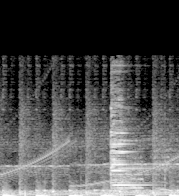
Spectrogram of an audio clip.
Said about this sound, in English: Okay, so I have to do this to make aluminum plates. All right. Hey guys, watch me hammer some stuff.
